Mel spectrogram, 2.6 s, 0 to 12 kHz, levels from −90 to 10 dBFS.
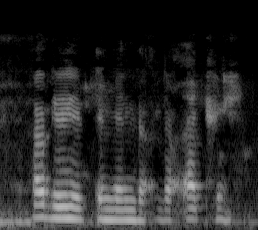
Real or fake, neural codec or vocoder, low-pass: fake; codec, 16 kHz, 2 kbps, FreqCodec, larger model; 7.2 kHz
